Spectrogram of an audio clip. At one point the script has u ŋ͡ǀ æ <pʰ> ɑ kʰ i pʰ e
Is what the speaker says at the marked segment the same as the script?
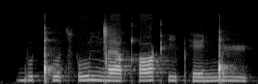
no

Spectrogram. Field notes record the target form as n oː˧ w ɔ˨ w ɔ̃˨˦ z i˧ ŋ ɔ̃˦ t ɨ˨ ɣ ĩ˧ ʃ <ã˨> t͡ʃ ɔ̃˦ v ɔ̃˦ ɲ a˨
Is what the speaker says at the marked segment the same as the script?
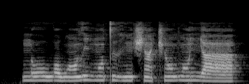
yes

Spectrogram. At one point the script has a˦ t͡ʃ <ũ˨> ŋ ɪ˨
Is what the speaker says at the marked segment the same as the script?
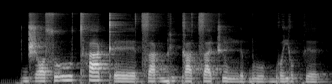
yes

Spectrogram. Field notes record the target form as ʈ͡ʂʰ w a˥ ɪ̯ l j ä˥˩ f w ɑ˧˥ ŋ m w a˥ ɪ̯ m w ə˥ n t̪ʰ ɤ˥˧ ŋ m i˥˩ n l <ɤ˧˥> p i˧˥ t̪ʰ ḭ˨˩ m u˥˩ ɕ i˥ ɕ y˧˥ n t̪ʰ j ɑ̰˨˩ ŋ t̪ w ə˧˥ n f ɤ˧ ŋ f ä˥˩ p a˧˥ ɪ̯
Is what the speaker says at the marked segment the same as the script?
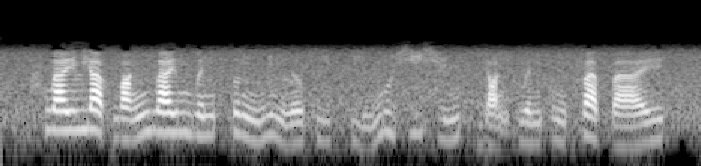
yes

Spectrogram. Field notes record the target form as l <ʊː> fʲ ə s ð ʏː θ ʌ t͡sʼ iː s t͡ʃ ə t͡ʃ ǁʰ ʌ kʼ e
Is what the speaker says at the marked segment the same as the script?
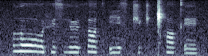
no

